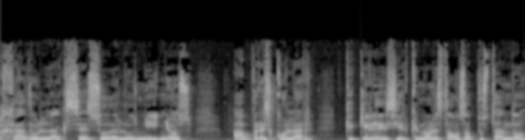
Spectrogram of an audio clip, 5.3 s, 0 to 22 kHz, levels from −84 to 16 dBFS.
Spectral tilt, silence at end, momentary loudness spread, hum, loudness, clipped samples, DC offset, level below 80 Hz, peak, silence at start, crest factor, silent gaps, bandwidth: -3.5 dB/octave; 0 s; 6 LU; none; -12 LUFS; under 0.1%; under 0.1%; -36 dBFS; 0 dBFS; 0 s; 12 dB; none; 16 kHz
